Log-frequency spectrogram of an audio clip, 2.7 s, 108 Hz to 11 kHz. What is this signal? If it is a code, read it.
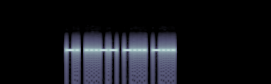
Morse code, heard as a keyed tone, about 50 wpm, 700 Hz. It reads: N3BB
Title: Easy Call Signs - 50wpm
